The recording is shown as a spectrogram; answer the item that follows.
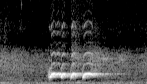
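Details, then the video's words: Tame local zebra dove cooing: one short rolling phrase of three mellow pulses ending in a brief drawn-out tone, over a low murmuring background. "perkutut lokal manggung jinak"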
